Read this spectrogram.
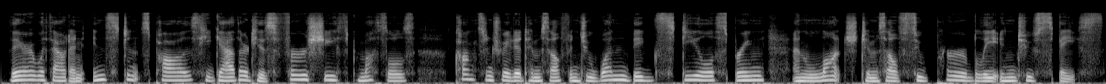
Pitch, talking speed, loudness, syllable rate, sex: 180 Hz, 130 wpm, -18 LUFS, 4.3 syllables/s, female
